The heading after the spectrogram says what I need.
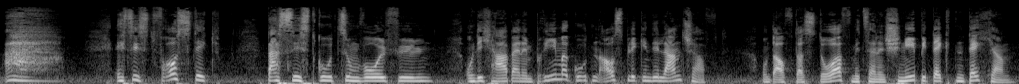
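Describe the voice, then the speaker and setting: A man's voice: fairly high pitch, normal speed, a little hiss or hum, close to an everyday voice. A man playing a friendly, naive snowman in a fairy-tale radio play, with earnest, formal phrasing. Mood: content.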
